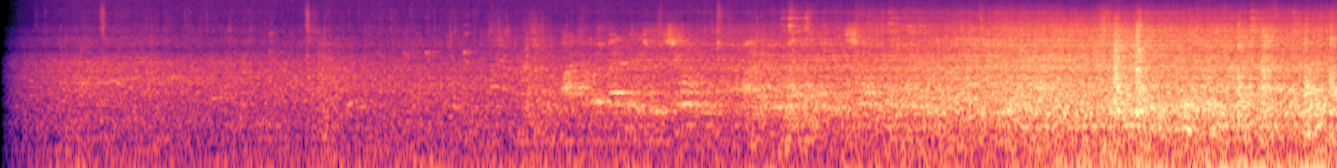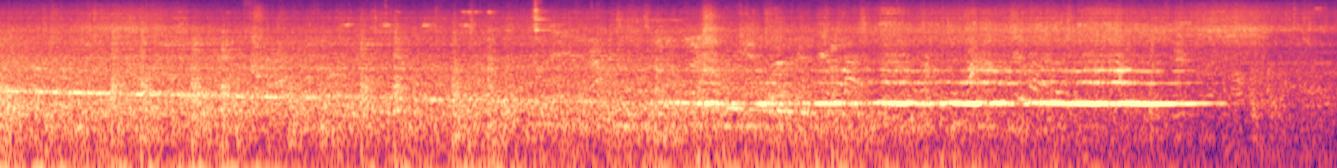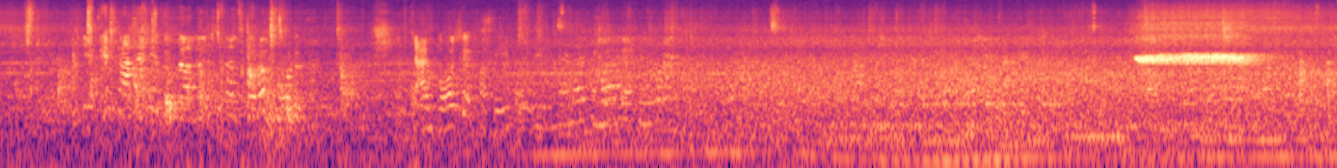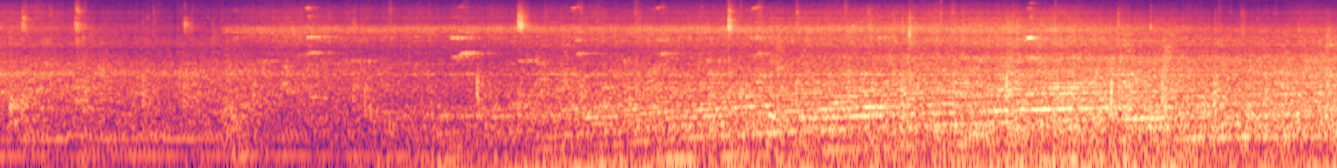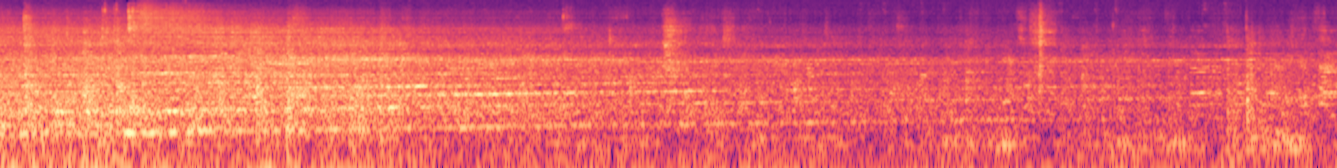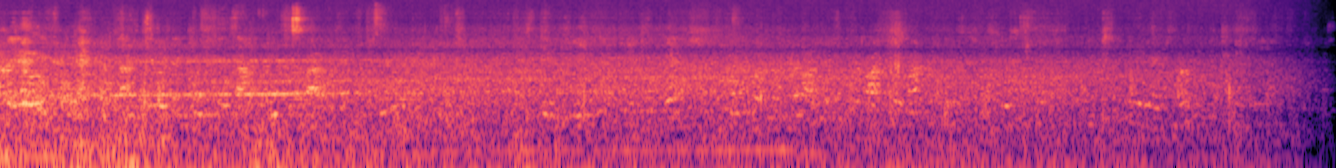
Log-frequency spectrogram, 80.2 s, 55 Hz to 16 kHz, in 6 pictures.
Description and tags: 06-Osterport Platform S-Train Arrival Departure
Osterport Station in Copenhagen. Recorded in mono on 31st November 1980 on a Tandberg tape recorder at 3 3/4 ips with a dynamic microphone. Ambient sound on the open platform with persons waiting and an S-train arrives, and stops at the platform. Later the whistle blows and the S-train departs.
train-departure, platform, ambience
